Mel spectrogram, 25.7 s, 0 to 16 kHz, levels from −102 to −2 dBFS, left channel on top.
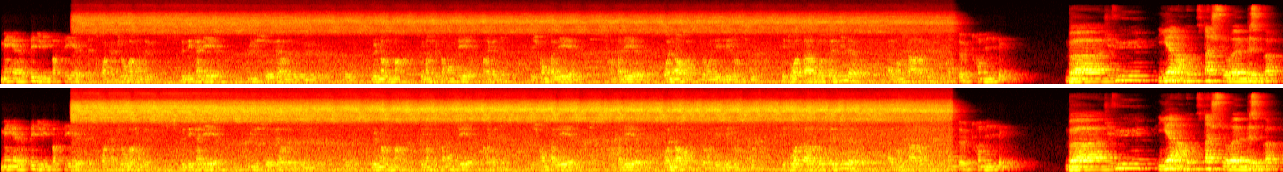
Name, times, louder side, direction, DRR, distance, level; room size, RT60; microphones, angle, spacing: voice 1, 0.0-3.1 3.6-4.4 4.9-8.1 8.4-10.1 10.6-11.6 12.0-13.0 13.3-15.1 15.6-20.1, right 1 dB, 5° left, -2 dB, 1.0 m, -30 dB
sound 1, 1.4-19.1, right 8 dB, 75° right, 0.5 m, -27 dB
voice 2, 21.3-22.8 23.1-25.4, right 1 dB, 15° right, -6 dB, 1.3 m, -22 dB
8.1 x 3.5 x 4.4 m, 1.0 s
head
